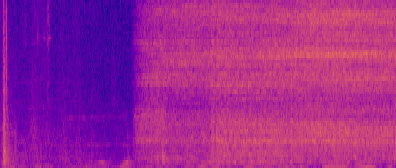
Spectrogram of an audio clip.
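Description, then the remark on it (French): A snake named Kiam, of a species known for hissing when it is frightened and defending itself, hisses defensively: after a brief quiet moment, a loud, breathy, continuous hiss starts and holds steady to the end, with a faint low hum underneath. “Alors effectivement, cette espèce-là est connue pour souffler. Hein, dès qu'ils se défendent, ils ont peur.”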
